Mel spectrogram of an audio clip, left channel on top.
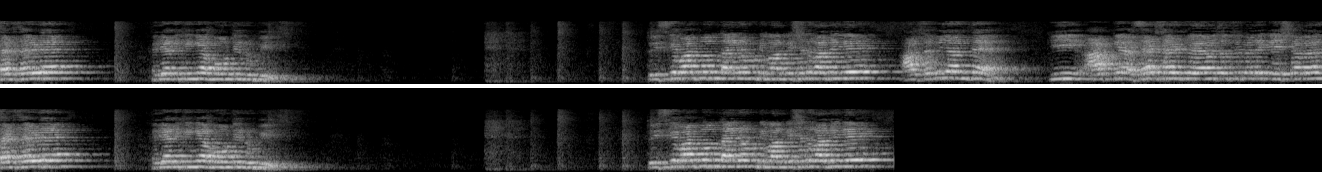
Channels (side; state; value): right; drops out; at 9.0 s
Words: साइड है, फिर यहां लिखेंगे अमाउंट इन रुपीज। तो इसके बाद में हम लाइन ऑफ डिमार्केशन लगा देंगे। आप सभी जानते हैं कि आपके असेट साइड जो है वो सबसे पहले कैश का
